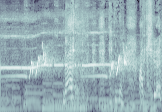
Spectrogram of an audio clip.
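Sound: japanese bush warbler singing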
